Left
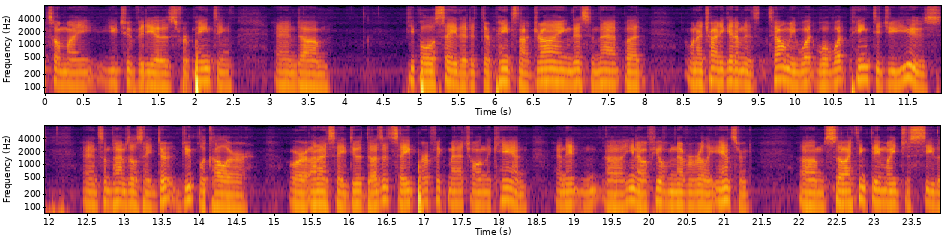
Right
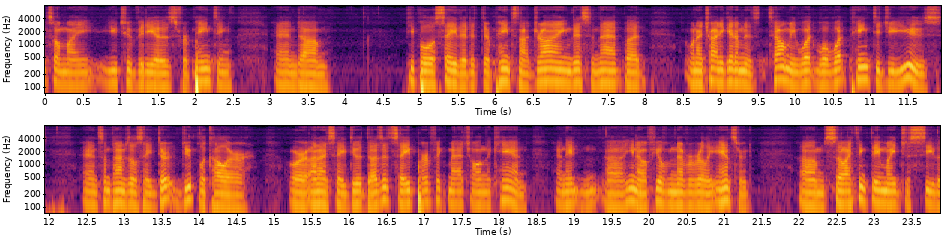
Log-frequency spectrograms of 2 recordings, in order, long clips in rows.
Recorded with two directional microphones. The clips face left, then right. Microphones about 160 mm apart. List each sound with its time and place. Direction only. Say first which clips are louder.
0.0 s a man's voice: right 5 dB; 45° right (ahead or behind)
4.8 s a man's voice: right 6 dB; 50° right (ahead or behind)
